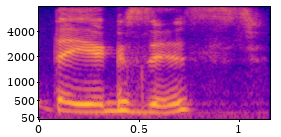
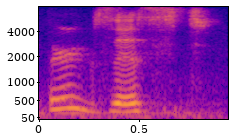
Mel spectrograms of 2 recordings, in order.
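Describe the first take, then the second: First: THEY said clearly, slow and drawn out; slow, insistent THEY with no R; corrective emphasis on THEY. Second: THEY slurred into "there exist"; softly misspoken THEY, coming out as "there". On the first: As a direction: correct them with a clean, stretched "THEY exist". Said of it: "I said they exist". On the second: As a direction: slip an R onto THEY, sounding like "there". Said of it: "English major just said, "There exist". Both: Real, not acted.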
